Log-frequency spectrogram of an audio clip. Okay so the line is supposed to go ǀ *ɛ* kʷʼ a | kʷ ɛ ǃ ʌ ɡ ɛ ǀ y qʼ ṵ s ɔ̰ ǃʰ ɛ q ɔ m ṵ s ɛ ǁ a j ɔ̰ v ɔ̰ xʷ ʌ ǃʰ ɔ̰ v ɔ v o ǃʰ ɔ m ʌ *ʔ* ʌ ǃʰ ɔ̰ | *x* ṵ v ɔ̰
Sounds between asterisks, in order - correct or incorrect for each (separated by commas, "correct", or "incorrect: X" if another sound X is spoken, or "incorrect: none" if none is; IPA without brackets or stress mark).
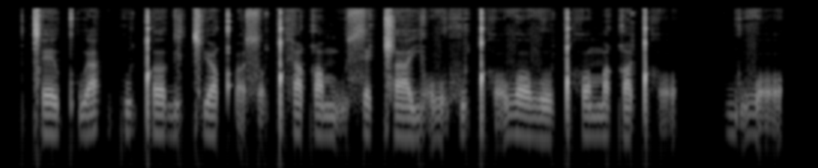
correct, incorrect: q, incorrect: ɡ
